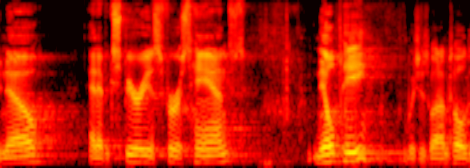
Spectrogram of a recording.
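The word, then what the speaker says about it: NYLPI: many of you know and have experienced firsthand nilp which is what I'm told is the correct pronunciation is a vital resource in our legal community and nilp has been a tremendous partner in helping City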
